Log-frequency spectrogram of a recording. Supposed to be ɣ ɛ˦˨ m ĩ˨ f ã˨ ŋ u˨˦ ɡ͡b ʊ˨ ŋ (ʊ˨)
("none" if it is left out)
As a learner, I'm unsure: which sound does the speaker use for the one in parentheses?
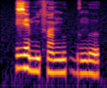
ʊ˨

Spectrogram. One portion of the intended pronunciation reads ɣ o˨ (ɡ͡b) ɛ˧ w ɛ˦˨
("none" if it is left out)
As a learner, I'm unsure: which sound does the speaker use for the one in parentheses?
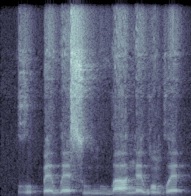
k͡p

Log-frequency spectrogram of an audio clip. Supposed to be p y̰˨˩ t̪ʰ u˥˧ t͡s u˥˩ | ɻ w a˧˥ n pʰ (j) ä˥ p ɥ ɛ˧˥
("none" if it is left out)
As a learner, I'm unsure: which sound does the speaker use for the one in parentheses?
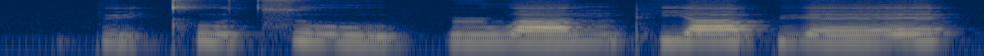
j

